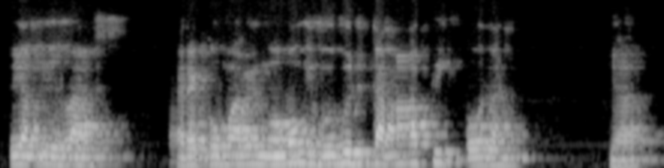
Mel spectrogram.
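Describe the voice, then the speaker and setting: A man's voice: fairly high pitch, steady tone, normal speed, warm tone, highs cut off. A man with a Sundanese accent lecturing a class, repeating key points with emphasis and spelling out acronyms letter by letter. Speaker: instructor. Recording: echoey room.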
